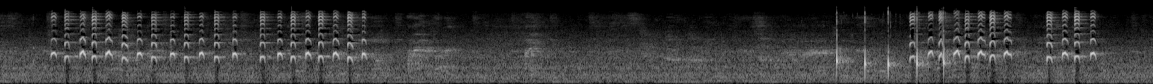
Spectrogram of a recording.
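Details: Small, lively young male Papillon dog; rapid bursts of high-pitched yips, a fast run of about twenty in the first few seconds, then a pause with room noise, then more clusters of short squeaky yips.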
